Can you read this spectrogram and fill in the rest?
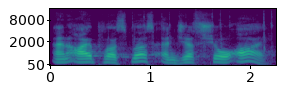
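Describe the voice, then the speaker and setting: A man's voice: high voice, unhurried, gravelly. A man whose first language is Farsi, teaching a programming class while typing code on screen and checking in with "right?" as he explains. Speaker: programming instructor. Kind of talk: live coding lecture. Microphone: screen recording with voice-over mic.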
